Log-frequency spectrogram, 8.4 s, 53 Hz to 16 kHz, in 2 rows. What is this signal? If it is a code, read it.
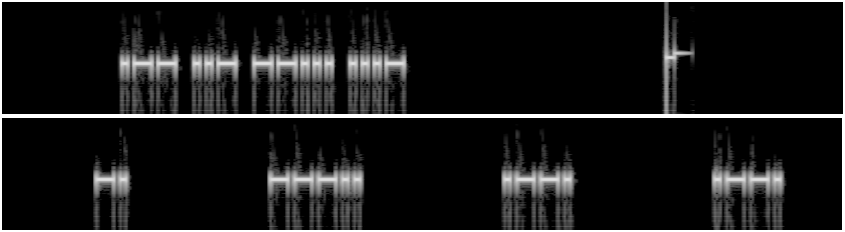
Morse code, heard as a keyed tone, about 38 wpm, spaced as for 17 wpm, 700 Hz. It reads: WU7V N8PP
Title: USA Call Signs - 4 Characters - 8x Character Spacing - 40wpm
